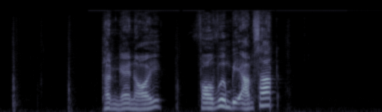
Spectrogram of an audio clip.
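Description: A man speaks forcefully, close by.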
